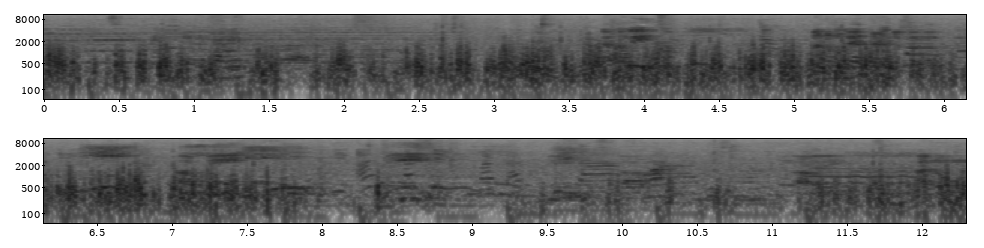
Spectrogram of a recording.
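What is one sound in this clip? A group of young children chant loudly together in an echoing room.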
